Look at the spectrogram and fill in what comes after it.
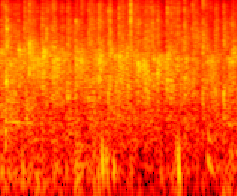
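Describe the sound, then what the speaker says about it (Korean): Audience applause at a live talk concert for three speakers, a steady dense wash of clapping that stays loud and even throughout with no voices over it. "오늘 좋은 토크 보여주신 세 분께 박수 부탁드리겠습니다"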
